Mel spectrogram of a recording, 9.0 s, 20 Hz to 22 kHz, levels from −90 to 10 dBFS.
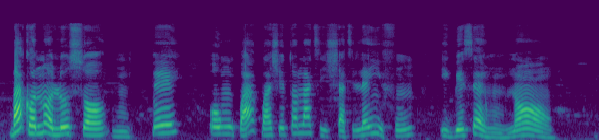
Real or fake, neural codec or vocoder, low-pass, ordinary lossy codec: real; none; 10.8 kHz; AAC, 64 kbps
